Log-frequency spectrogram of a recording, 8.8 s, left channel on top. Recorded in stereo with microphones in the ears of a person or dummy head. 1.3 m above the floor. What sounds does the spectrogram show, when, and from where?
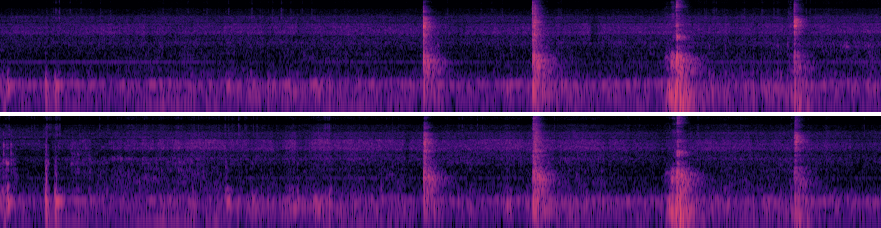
4.2 s a clap: 70° left (ahead or behind), 1.3 m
